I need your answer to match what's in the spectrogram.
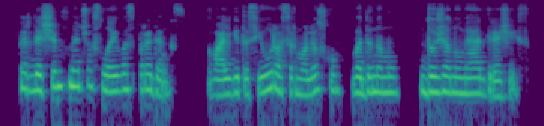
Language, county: Lithuanian, Alytus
